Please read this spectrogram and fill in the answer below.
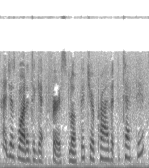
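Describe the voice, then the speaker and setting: Sassy young American heiress. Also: female voice, medium pitch, animated, moderate pace, pushed and bright. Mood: sardonic. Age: young adult. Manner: sardonic, flippant, slangy. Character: sassy, mocking young heiress, eldest granddaughter. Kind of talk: 1940s radio serial acting. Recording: noisy vintage radio serial recording.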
